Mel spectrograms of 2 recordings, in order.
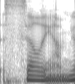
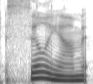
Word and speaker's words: psyllium: And then ground psyllium. You'll see this. You can buy it in powdered form, blended into smoothies. You can take it in capsule form. But psyllium is, and it's spelled P-S-Y-L-L-I-U-M.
